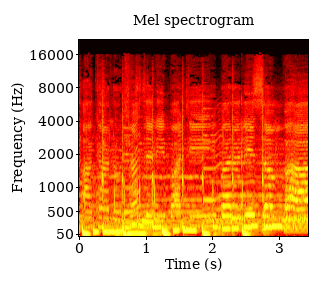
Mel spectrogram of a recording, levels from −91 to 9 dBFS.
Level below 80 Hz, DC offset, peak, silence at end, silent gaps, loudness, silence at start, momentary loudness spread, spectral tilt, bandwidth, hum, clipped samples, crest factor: -18 dBFS; under 0.1%; -2 dBFS; 0 s; none; -14 LUFS; 0 s; 2 LU; -6.5 dB/octave; 15.5 kHz; none; under 0.1%; 12 dB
